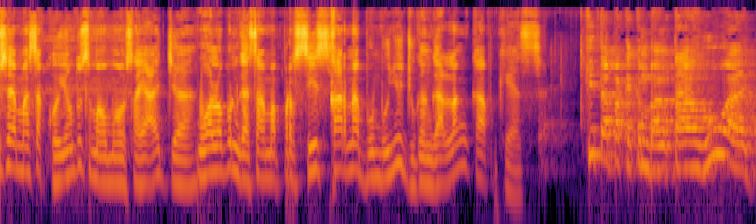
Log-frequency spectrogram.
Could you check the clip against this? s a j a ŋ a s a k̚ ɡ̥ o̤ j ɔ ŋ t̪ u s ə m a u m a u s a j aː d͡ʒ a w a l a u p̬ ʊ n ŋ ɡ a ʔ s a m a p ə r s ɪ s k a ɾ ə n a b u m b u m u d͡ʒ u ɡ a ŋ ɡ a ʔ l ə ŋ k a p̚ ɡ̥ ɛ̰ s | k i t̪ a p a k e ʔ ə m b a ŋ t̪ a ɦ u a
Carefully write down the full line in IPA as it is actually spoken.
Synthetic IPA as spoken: s a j a m a s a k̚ ɡ̥ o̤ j ɔ ŋ t̪ u s ə m a u m a u s a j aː d͡ʒ a w a l a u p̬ ʊ n ŋ ɡ a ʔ s a m a p ə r s ɪ s k a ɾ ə n a b u m b u ɲ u d͡ʒ u ɡ a ŋ ɡ a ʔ l ə ŋ k a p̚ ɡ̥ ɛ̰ s | k i t̪ a p a k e k ə m b a ŋ t̪ a ɦ u a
